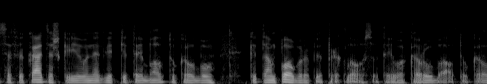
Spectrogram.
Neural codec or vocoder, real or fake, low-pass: codec, 16 kHz, 4 kbps, FreqCodec, larger model; fake; 7.2 kHz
